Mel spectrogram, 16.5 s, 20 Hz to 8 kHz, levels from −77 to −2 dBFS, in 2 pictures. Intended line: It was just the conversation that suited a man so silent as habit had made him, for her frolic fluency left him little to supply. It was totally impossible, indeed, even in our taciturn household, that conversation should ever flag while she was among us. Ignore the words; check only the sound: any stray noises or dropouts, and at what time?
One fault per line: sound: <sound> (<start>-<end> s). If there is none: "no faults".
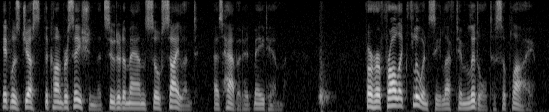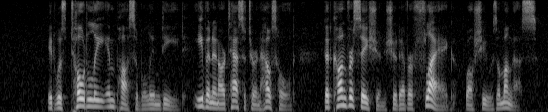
sound: whoosh (4.8-5.0 s)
